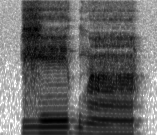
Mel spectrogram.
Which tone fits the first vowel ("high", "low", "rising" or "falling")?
high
